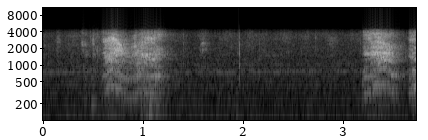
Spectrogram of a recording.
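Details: White Miniature Schnauzer puppies born December 21, 2012, playing with other puppies, let out two brief bursts of harsh, breathy yips and growls about two seconds apart, over a faint hum and a soft click.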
